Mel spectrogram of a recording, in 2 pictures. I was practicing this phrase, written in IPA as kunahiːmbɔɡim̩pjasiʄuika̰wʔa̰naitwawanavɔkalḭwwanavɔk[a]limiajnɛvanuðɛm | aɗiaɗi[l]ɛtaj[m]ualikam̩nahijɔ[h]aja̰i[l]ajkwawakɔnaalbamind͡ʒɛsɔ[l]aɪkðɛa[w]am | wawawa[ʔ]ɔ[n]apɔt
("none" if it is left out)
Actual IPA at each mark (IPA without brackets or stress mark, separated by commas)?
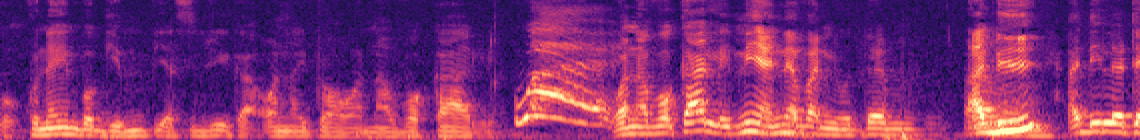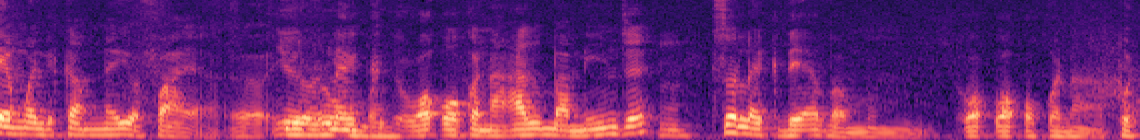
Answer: a, l, m, f, l, l, v, k, n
